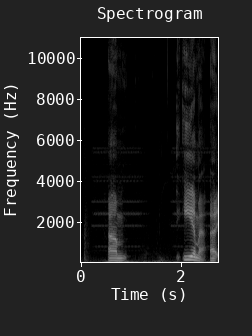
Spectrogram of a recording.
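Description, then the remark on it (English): A cell phone ringtone chirps in short electronic bursts with lingering bright tones between them, and voice-like sounds mixed in. “And I forgot to turn off my cell phone.”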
